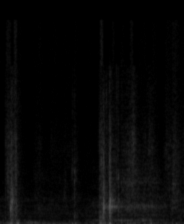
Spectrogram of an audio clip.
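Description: Oracle cards shuffled for a romantic card reading, two quick riffling bursts of card shuffling close by, separated by a short pause, with no talk.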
